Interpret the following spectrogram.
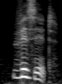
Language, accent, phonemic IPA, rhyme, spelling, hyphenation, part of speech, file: English, US, /ˈvɪzɪt/, -ɪzɪt, visit, vis‧it, verb / noun, En-us-visit.ogg
- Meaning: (verb) To habitually go to (someone in distress, sickness etc.) to comfort them. (Now generally merged into later senses, below.)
